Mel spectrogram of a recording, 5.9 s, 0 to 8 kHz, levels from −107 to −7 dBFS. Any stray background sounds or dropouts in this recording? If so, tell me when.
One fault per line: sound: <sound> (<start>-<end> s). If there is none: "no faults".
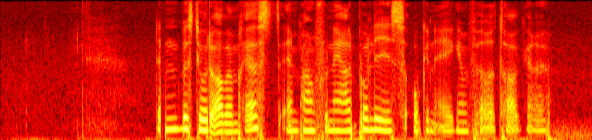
sound: dropout (1.6-1.7 s)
